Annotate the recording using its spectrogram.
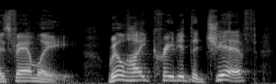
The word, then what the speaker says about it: GIF: However, back in 2013, Will Hite told the New York Times that he pronounces it with a soft G, making it GIF.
